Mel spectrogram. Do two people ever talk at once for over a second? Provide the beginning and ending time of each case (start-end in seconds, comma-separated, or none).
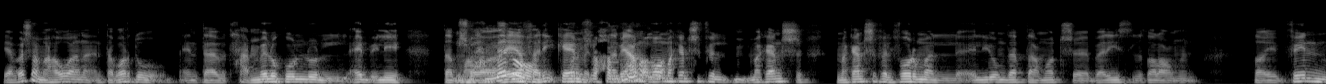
4.5-6.7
